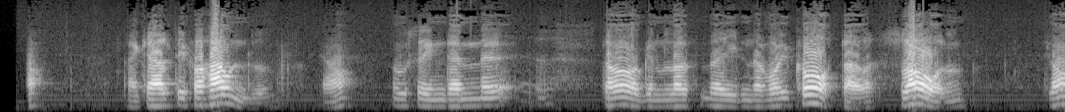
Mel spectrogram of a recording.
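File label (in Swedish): Visseltofta Skåne, svenska sagor dialekter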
